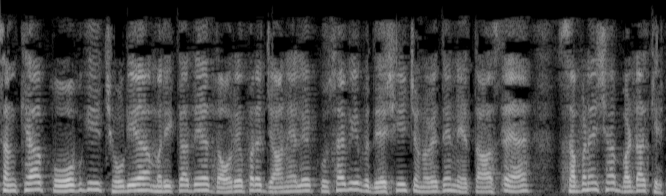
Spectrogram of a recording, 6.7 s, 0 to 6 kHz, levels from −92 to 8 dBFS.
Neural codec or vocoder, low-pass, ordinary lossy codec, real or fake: none; 5.4 kHz; AAC, 24 kbps; real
